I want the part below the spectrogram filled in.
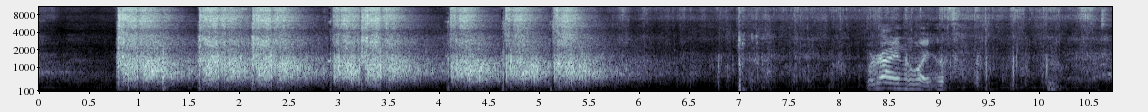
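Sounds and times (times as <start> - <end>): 
gunshots during a police confrontation: 0.8 - 6.1
speech: 8.5 - 9.3.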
